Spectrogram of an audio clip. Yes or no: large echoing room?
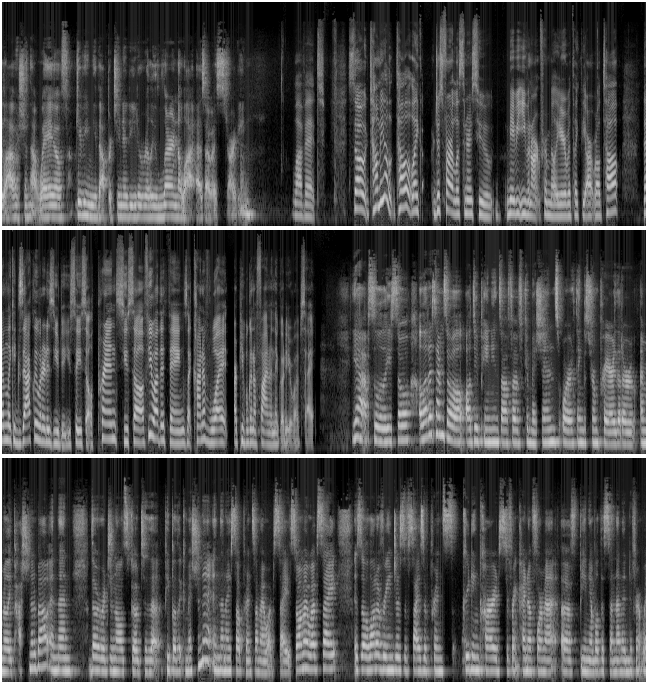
no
